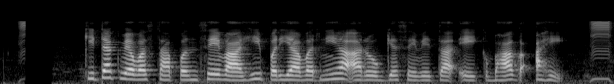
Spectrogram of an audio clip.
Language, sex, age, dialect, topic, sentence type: Marathi, female, 41-45, Northern Konkan, agriculture, statement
